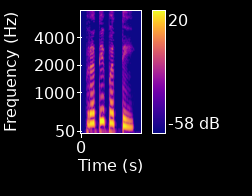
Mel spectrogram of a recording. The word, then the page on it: ಪ್ರತಿಪತ್ತು: prati pattu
